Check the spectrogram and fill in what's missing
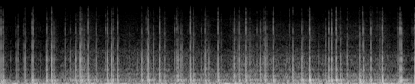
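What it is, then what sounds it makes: Paperback book tapped and scratched with nails. Long painted nails tap and scratch the glossy card cover and edge of a thick, solid paperback book with paper pages, lying on a table. The result is a steady stream of rapid, dry, crisp clicks and scratches over a low, dull body with a faint low tone. Each tap dies away almost instantly.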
